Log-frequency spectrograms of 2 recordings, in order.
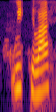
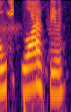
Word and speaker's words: Wiklaf: Olá, eu falo com Wikilaf, é assim que se pronuncia? – Eu não sei, como é o nome? – É o Wiklaf.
